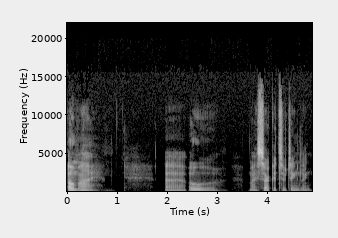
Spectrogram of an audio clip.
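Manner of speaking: droid-like, faltering, hesitant robot voice. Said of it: "something C three P O would say".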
